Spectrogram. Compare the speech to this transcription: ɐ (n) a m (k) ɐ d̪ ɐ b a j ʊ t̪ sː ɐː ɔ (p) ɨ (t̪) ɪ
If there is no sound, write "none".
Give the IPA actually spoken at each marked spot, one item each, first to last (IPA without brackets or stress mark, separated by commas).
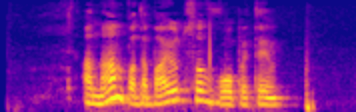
n, p, p, t̪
